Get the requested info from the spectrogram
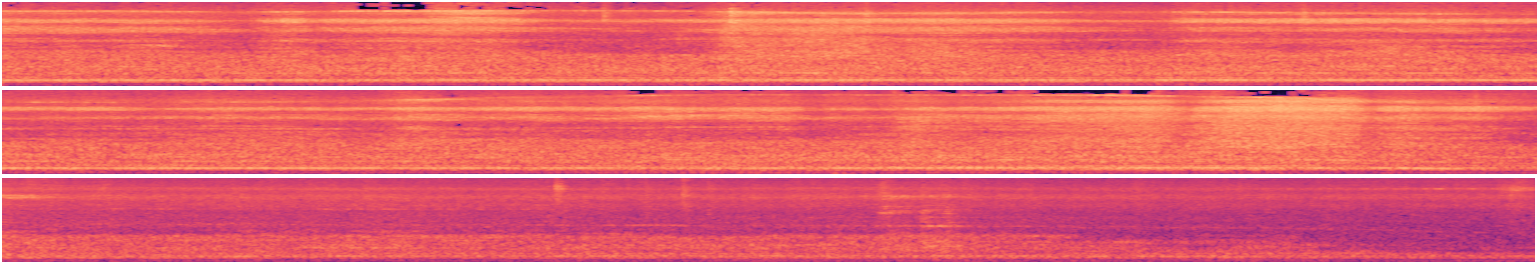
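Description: Vehicle running along a road, heard from inside the cab: steady engine and road noise carrying a loud, steady whine. About fifteen seconds in the whine stops and the noise drops to a quieter run.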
